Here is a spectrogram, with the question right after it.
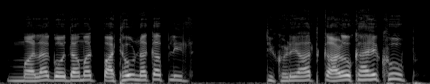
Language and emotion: Marathi, fearful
